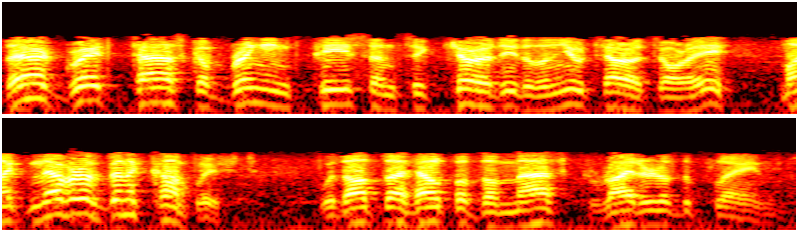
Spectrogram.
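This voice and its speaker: A man's voice: a little high, sing-song, a little fast, husky. An American man narrating a 1940s radio drama as its announcer, in a theatrical, declamatory manner. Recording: tinny, noisy 1940s radio broadcast.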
